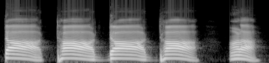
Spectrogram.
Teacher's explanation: अब टा जाकर के मूर्धा से आपका जीभ टकरा रही है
